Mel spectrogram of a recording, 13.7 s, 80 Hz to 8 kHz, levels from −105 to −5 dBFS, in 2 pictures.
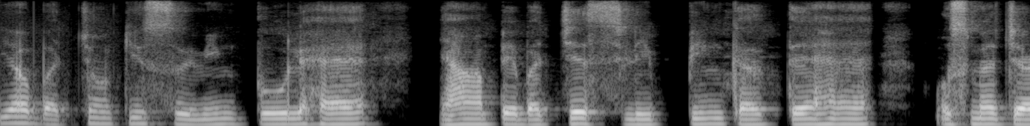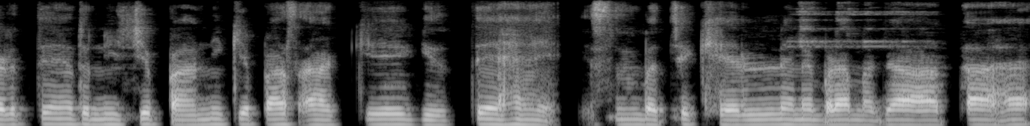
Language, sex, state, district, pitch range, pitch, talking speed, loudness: Hindi, male, Bihar, Jahanabad, 120-130 Hz, 125 Hz, 135 wpm, -32 LUFS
